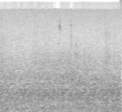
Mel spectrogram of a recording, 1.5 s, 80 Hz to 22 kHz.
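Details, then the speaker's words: 2008 Ford Expedition after adding a shudder-fix additive to dark, unmaintained transmission fluid, driving at the speed where torque converter shudder occurred: steady, even road and drivetrain rumble, no pulsing or judder; shudder gone, shifts better. "Seems like it worked. Have not had any shudder. I'm going at the speed at which it happens on this particular vehicle."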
